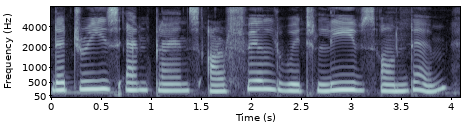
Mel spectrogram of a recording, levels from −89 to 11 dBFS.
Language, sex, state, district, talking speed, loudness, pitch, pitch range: English, female, Assam, Kamrup Metropolitan, 145 wpm, -14 LUFS, 235 Hz, 220-255 Hz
